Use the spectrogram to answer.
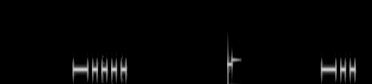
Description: Morse code, heard as a keyed tone, about 25 wpm, 700 Hz. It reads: 6 D
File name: Single-Letter-Number-25wpm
